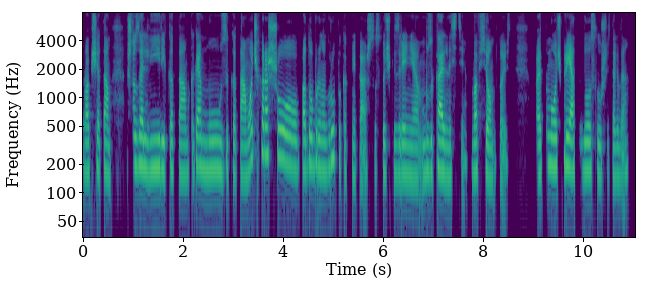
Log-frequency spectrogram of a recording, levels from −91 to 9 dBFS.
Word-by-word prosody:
вообще 170 +1 0
там, 165 -2 0 0.3
что 195 - -1
за 195 0 +4
лирика 175 -1 0
там, 160 0 0
какая 185 +4 +1
музыка 175 -2 -2
там. 155 +1 +2
Очень 225 - +1
хорошо 225 -8 +3
подобрана 180 0 0
группа, 220 +6 -1
как 160 - -8
мне 155 -2 -7
кажется, - - -4
с - - -14
точки 165 0 -4
зрения 160 -2 -1
музыкальности 165 +2 +1
во 165 +1 +2
всём, 155 0 -1
то - - -4
есть - - -8 0.5
поэтому 190 +5 0
очень 185 0 +2
приятно 175 -5 +5
было 170 0 +2
слушать 160 -2 -7
тогда. 150 +3 -5
170 Hz, 165 wpm, -25 LUFS, 160-185 Hz, 0.5 s, приятно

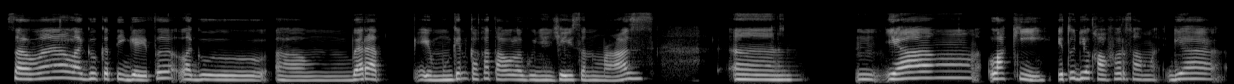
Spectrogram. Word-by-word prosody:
Sama 250 0 +3 0.3
lagu 265 -1 +1
ketiga 240 -3 +2
itu 200 +8 -2 0.2
lagu, 225 -1 0 0.7
mmm, 190 -1 -4
barat. 235 0 +4 0.4
Ya, 205 0 +1
mungkin 210 +7 0
Kakak 250 +1 -5
tahu 225 0 0
lagunya 210 -2 -1
Jason 210 0 +1
Mraz, 235 +9 -2 0.8
mmm, 220 -2 +1 0.6
e - - -3 0.2
yang 285 +5 +5 0.5
Lucky. 245 -7 +1
Itu 275 +4 0
dia 280 +2 +1
cover 240 +2 -2
sama 225 -4 -6
dia 255 +3 -1
225 Hz, 110 wpm, -25 LUFS, 210-255 Hz, 0.8 s, yang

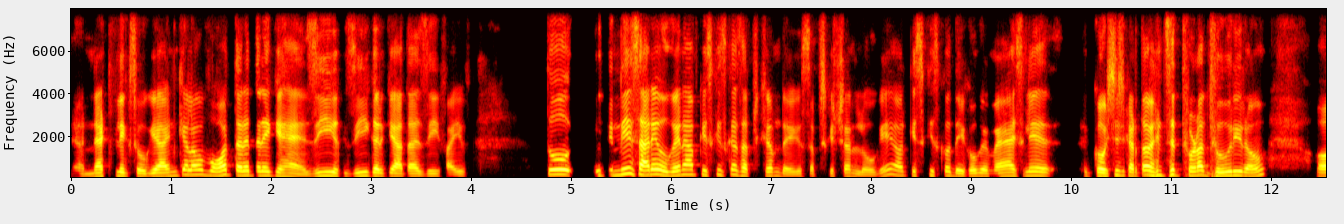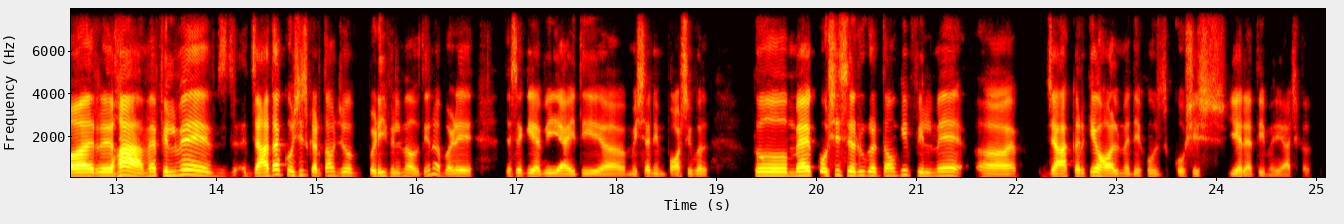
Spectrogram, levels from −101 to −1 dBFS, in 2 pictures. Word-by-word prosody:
Netflix 155 +4 0
हो 140 - 0
गया, 155 +3 +4
इनके 175 +7 -2
अलावा 220 +1 +2
बहुत 210 +4 +3
तरह-तरह 195 -1 +3
के 170 -3 +2
हैं, 140 -6 +1
जी 170 +5 -1
जी 155 +5 -4
करके 165 -3 +1
आता 135 0 +2
है, 135 - 0
जी 135 +2 -7
फाइव, 120 +1 -7 0.8
तो 460 -1 +6 0.3
इतने 220 +6 0
सारे 225 -1 +7
हो 215 -4 +4
गए 185 +2 +3
ना 230 - +3
आप 225 - -1
किस-किस 210 +1 -6
का 225 - -3
सब्स्कृम 175 -2 -4
दे 125 -4 -6
सब्सक्रिप्शन 155 +4 -8
लोगे 115 - -7
और 200 -2 -2
किस-किस 185 +1 -8
को 190 - -6
देखोगे? 145 0 -3
मैं 155 +3 +2
इसलिए 175 +1 -2 0.4
कोशिश 165 +5 +2
करता 180 +4 +3
हूँ 205 - +7
इनसे 200 +3 +1
थोड़ा 190 +2 +5
दूर 175 -1 0
ही 195 - +3
रहूँ 165 +2 -1 0.6
और 165 +1 +7 0.2
हाँ, 195 -7 +9
मैं 175 - -1
फ़िल्में 195 0 +3
ज 145 -2 -18 0.2
ज़्यादा 165 +9 +6
कोशिश 205 +1 -3
करता 185 - -3
हूँ, 185 - -7
जो 170 +1 -6 0.2
बड़ी 150 +4 -3
फ़िल्में 155 -1 -8
होती 125 - -8
हैं - - -11
ना, - - -5
बड़े 140 +1 -3 0.4
जैसे 150 - -7
कि 150 +1 -2
अभी 145 +1 -4
आई 130 0 -2
थी 135 -1 -5
अ, 120 -2 -4
मिशन 130 +3 -8
इम्पॉसिबल, 130 0 -8 0.5
तो 175 0 +1
मैं 185 +3 +6
कोशिश 190 +2 -3
ज़रूर 190 0 -1
करता 180 -1 -4
हूँ 175 +1 -6
कि 215 +2 -6
फ़िल्में 170 +1 -4
अ, 135 - -4 0.3
जाकर 140 +3 0
के 165 - -3
हॉल 140 -5 +1
में 135 -1 -11
देखूँ, 130 +5 -12 0.2
कोशिश 130 +1 -10
ये 135 - 0
रहती 115 - -7
है 110 - -15
मेरी 105 0 -15
आजकल। - - -22
165 Hz, 210 wpm, -24 LUFS, 140-190 Hz, 0.8 s, हाँ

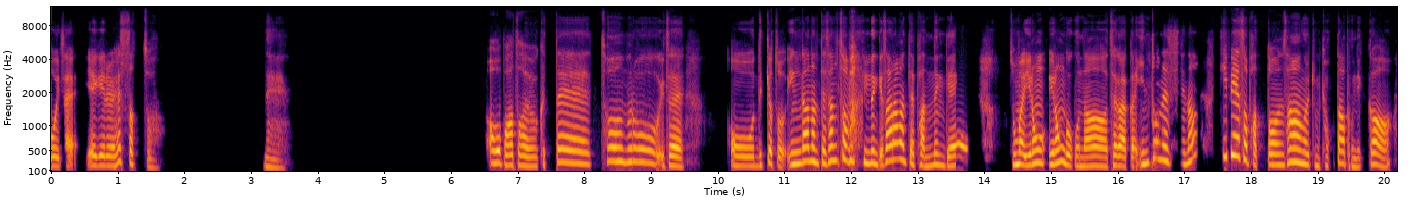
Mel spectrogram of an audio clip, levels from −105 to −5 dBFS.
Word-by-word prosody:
라고 190 - +1
이제 175 - -4 0.2
얘기를 195 -1 -1
했었죠. 280 - -6 1.6
네. 160 -4 -11 3.0
어 250 0 +2
맞아요. 205 -4 0
그때 250 -3 -1
처음으로 275 -3 0
이제 195 -2 +1 0.7
어 190 0 -1
느꼈죠. 210 +1 -2
인간한테 250 +2 +2
상처받는 290 -4 +1
게 - - -2
사람한테 300 -3 +3
받는 205 +1 -3
게 190 +1 +2 0.8
정말 225 -1 +2
이런 245 +5 +2
이런 250 +5 +3
거구나. 190 -2 +1
제가 200 -1 +3
약간 185 +1 0
인터넷이나 275 - -2 0.4
TV에서 380 -4 +3
봤던 215 -1 -1
상황을 255 -2 +4
좀 200 -2 -8
겪다 195 +6 -2
보니까 190 0 -2
230 Hz, 225 characters per minute, -23 LUFS, 195-270 Hz, 3.0 s, 상황을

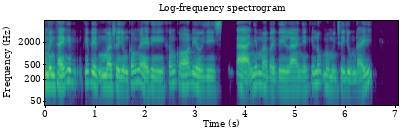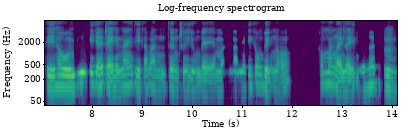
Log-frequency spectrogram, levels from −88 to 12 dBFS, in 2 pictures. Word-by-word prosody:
mình 135 -1 +6
thấy 130 0 +7
cái 180 0 +2 0.2
cái 165 - +1
việc 150 -4 +3
mà 130 0 +3
sử 125 - +2
dụng 115 -3 +4
công 160 +7 -1
nghệ 140 -12 +3
thì 110 -2 0
không 155 +2 -4
có 140 -2 +2
điều 135 -6 +2
gì 115 -1 -2
x 115 0 +6 0.3
cả, 355 -1 +7
nhưng 150 +2 0
mà 130 -3 -1
bởi 105 -3 -1
vì 110 0 0
là 110 0 +2
những 115 +1 -5
cái 150 - -3
lúc 165 +1 -1
mà 130 - -2
mình 115 -2 -4
sử - - -3
dụng 105 -1 -1
đấy 105 0 0 0.6
thì 125 -1 +2
hầu 130 -1 +3
như 150 +5 +3
cái 150 - -1
giới 140 -1 +2
trẻ 125 - +2
hiện 115 +1 -4
nay 135 +3 -4
thì 120 -2 -2
các - - -9
bạn 125 -4 -8
thường 115 -2 -4
sử 335 - -7
dụng 325 -1 -7
để 410 +2 -5
mà - - -8
làm 325 0 -8
những - - -6
cái 135 - -7
công 145 -1 -7
việc 130 - -1
nó - - -9 0.5
không 155 - -10
mang 150 -2 -5
lại 100 -1 0
lợi 110 -2 -2
ích - - -5
nhiều 110 - -9
hơn 145 0 -5
ừm, 115 -4 -4
130 Hz, 255 wpm, -24 LUFS, 115-150 Hz, 0.6 s, thấy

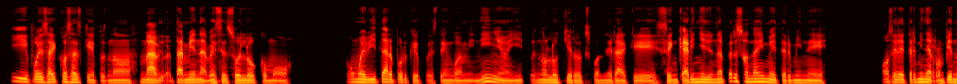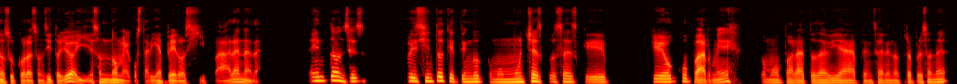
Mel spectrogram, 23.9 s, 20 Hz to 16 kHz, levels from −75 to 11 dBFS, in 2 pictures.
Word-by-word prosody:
Y, 140 -5 +1
pues, 120 +1 +1
hay 115 0 +5
cosas 120 -1 +1
que, 100 -3 -3
pues, 95 +1 -8
no 95 0 -2
hablo. 105 -5 +4
También 110 +1 +3
a 95 - +3
veces 105 +1 0
suelo 100 -2 +2
como 85 -3 -5 0.7
como 120 0 -1
evitar 115 +1 +2
porque, 105 -4 -3
pues, 95 0 -11
tengo 95 0 -3
a - - -4
mi 85 -2 -5
niño 110 -1 0
y, 90 +1 -3
pues, 105 0 -9
no 105 0 0
lo 105 0 +2
quiero 100 0 -2
exponer 95 0 -4
a 95 0 +1
que 90 -2 -2
se 100 - 0
encariñe 110 +3 +4
de 110 - +2
una 115 +2 +1
persona 135 -3 +1
y 135 - +3
me 115 -4 +2
termine 95 -1 -1 0.7
o 120 +1 -5
se 115 - -1
le 110 0 +3
termine 115 +1 +3
rompiendo 105 +1 +2
su 95 0 -3
corazoncito 95 +3 -2
yo, 135 +8 +5
y 90 -6 -3
eso 105 +6 -2
no 105 -1 +2
me 95 -3 -1
gustaría, 85 +2 -4
pero 85 -3 0
sí - - -7
para 95 +10 -2
nada. 100 - -3 0.6
Entonces, 170 -4 +2 0.5
pues, 155 -2 +3
siento 155 +4 +4
que 145 -5 0
tengo 130 +2 +1
como 120 -3 -5
muchas 125 +4 +3
cosas 125 -1 -3
que 115 -1 -1 0.5
que 130 -1 +2
ocuparme 125 -2 +1 0.3
como 110 -2 -4
para 100 -1 -1
todavía 100 -2 -1
pensar 95 +2 -6
en 95 0 -4
otra 95 +2 -5
persona. 110 +3 -2
105 Hz, 180 wpm, -24 LUFS, 95-120 Hz, 0.7 s, hay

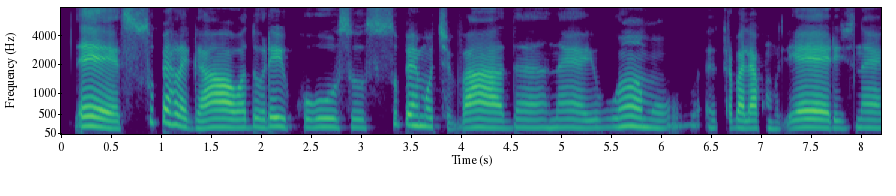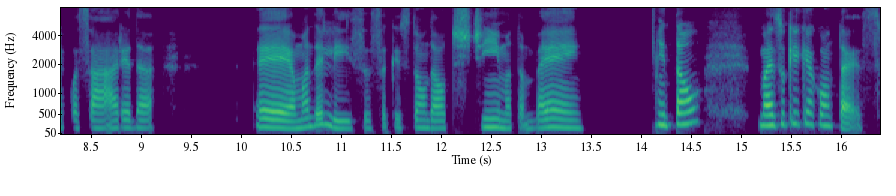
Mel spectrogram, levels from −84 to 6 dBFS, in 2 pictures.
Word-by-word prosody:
É, 205 -6 +7
super 300 - -1
legal, 195 -1 +5
adorei 200 +2 0
o 200 - -19
curso, 195 -1 -4
super 240 +5 -2
motivada, 185 -1 +1
né, 190 -1 -5
eu 190 +3 -10
amo 205 -3 -1 0.4
trabalhar 175 0 +1
com 175 -1 -16
mulheres, 180 +1 +2
né, 185 -1 -4
com 185 - -14
essa 180 0 -5
área 180 +1 -3
da 180 0 -6 1.0
É, 190 -3 +5
é 170 - +2
uma 190 +4 -4
delícia. 175 -10 -5
Essa 170 - -11
questão 180 - -9
da 175 -1 -3
autoestima 185 +1 -3
também, 180 0 -2 0.7
então 265 +6 +2 0.6
mas 240 0 +4
o 265 - -4
que 280 -1 +1
que 275 - -2
acontece? 240 -2 -3
190 Hz, 125 wpm, -23 LUFS, 180-205 Hz, 1.0 s, É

